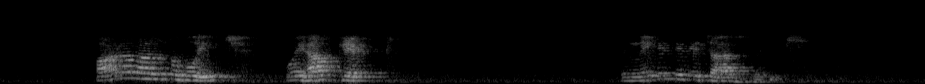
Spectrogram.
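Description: A man speaks calmly and clearly, explaining.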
